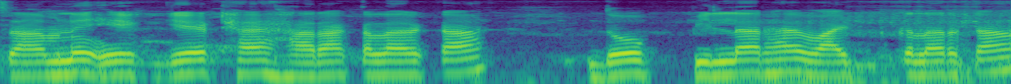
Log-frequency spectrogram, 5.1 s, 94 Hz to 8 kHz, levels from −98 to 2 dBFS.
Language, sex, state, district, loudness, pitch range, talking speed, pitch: Hindi, male, Jharkhand, Palamu, -15 LUFS, 150-165 Hz, 155 wpm, 155 Hz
